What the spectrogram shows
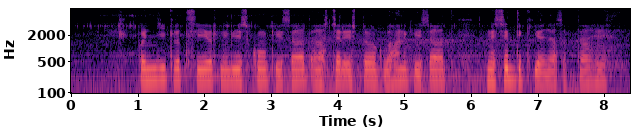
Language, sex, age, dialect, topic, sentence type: Hindi, male, 46-50, Kanauji Braj Bhasha, banking, statement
